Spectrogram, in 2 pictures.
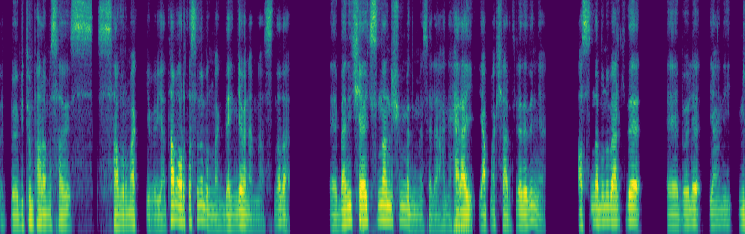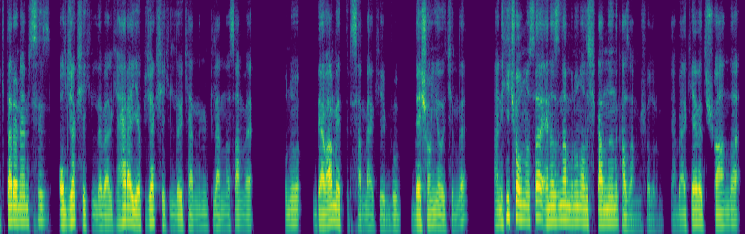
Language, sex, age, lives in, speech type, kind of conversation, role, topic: Turkish, male, 20-24, Poland, conversation, advice, user, Anlık keyiflerimle uzun vadeli birikim hedeflerim arasında nasıl denge kurabilirim?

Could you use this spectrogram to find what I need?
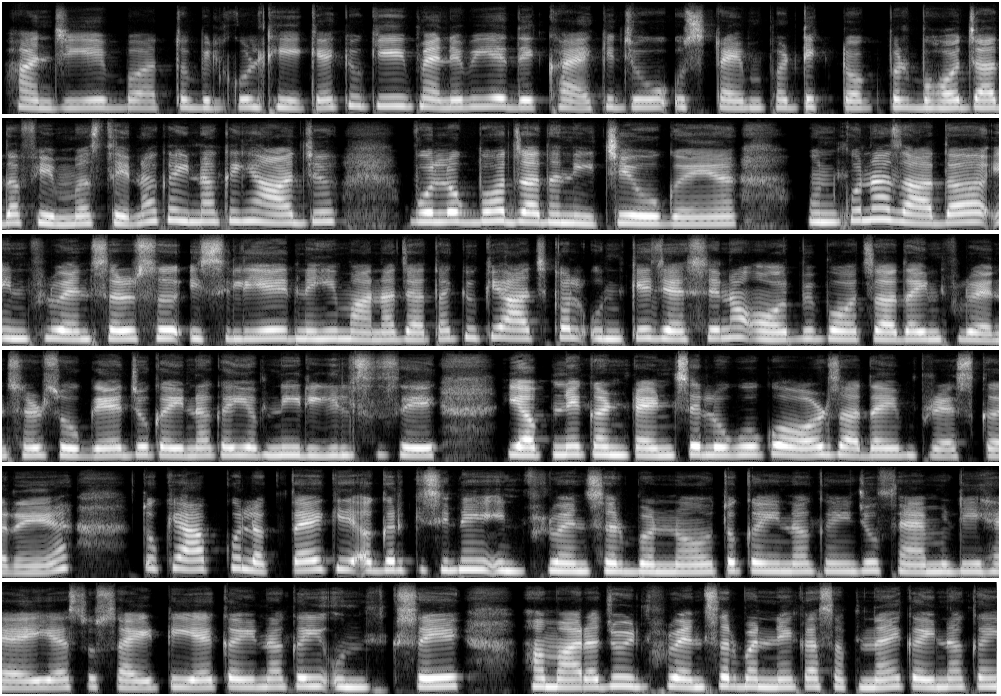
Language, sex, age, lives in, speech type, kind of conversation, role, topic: Hindi, female, 18-19, India, conversation, podcast, host, Influencer banna shuru karne ke liye kya karna chahiye?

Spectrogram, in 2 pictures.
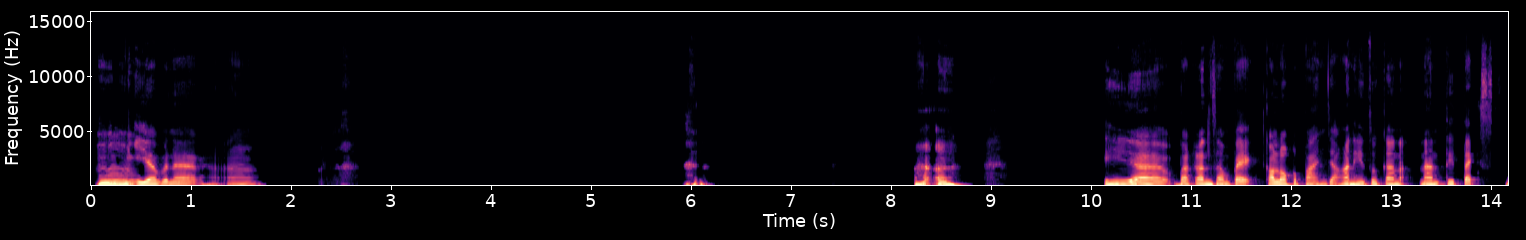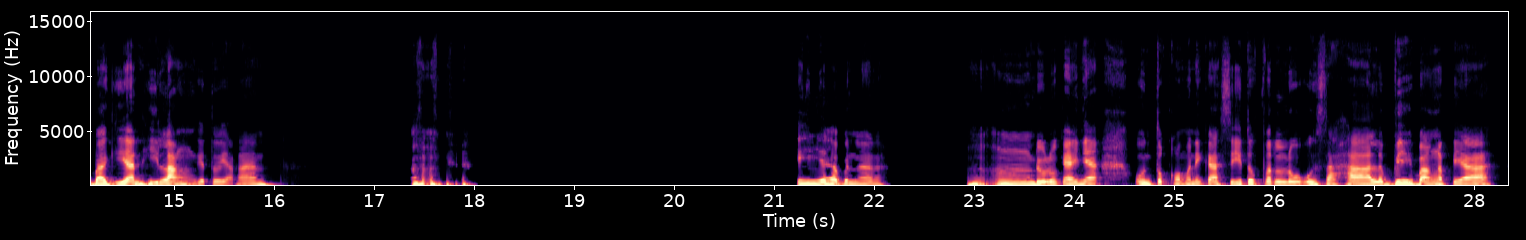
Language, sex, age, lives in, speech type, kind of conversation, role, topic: Indonesian, female, 30-34, Indonesia, conversation, unstructured, none, Bagaimana teknologi mengubah cara kita berinteraksi secara sosial?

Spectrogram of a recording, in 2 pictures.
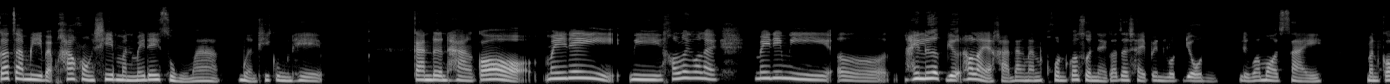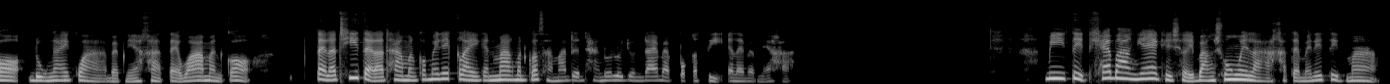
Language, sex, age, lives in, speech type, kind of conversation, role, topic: Thai, female, 40-44, Thailand, conversation, unstructured, none, ถ้าคุณต้องเจรจาเรื่องเงินเดือน คุณจะเตรียมตัวอย่างไร?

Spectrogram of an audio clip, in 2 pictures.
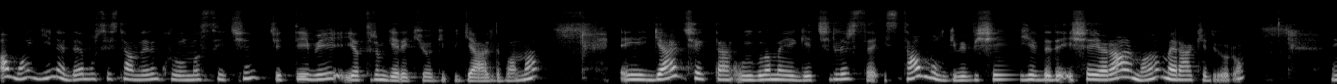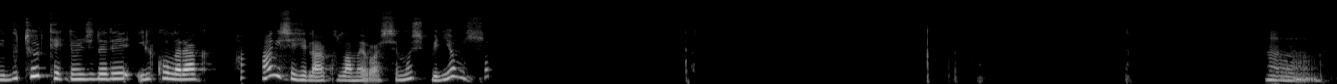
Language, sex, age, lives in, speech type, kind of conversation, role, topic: Turkish, female, 30-34, Netherlands, read, expert-assistant, asker, Toplu taşımada sık yaşanan arızaların sebepleri ve olası çözümleri nelerdir?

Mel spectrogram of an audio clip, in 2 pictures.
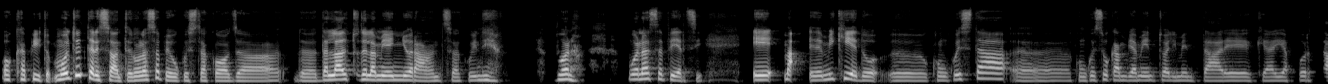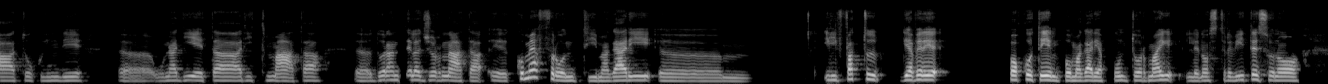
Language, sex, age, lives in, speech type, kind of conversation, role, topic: Italian, female, 30-34, Italy, conversation, podcast, host, Come scegli cosa mangiare quando sei di fretta?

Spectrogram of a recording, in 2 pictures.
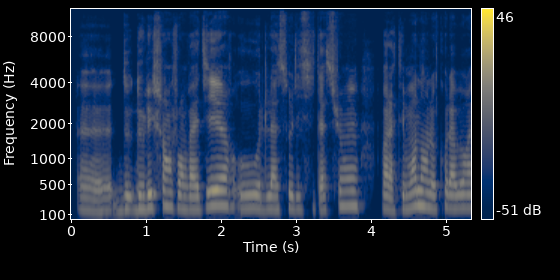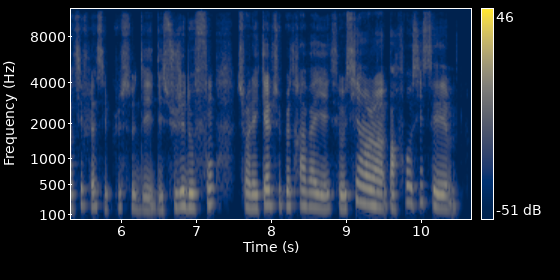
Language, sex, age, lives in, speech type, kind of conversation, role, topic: French, female, 35-39, France, conversation, podcast, guest, Comment fais-tu pour équilibrer ton travail et ta vie personnelle au quotidien ?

